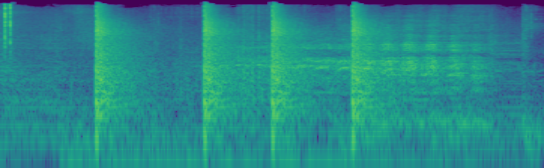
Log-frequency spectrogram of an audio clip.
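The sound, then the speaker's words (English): Four sharp gunshots are fired at a deputy, coming in quick succession. Each loud crack leaves a ringing, decaying tail. “Fall opened fire on Ben Williams. One bullet shot through the deputy's hat Another struck his shoulder.”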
